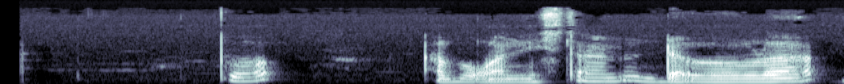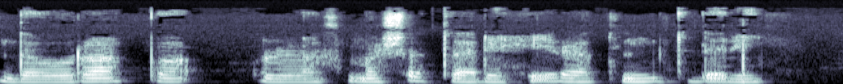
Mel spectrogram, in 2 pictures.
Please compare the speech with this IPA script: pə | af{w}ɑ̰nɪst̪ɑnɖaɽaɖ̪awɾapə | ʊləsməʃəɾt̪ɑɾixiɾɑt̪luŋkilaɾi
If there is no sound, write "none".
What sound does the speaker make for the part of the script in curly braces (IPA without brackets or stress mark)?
ɣ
